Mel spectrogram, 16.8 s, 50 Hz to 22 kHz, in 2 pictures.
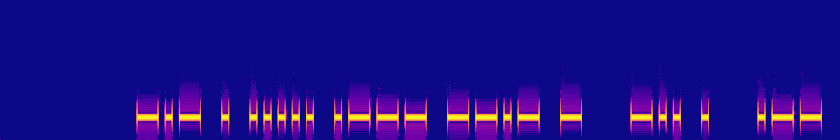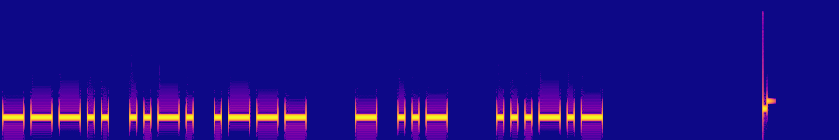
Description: Morse code, heard as a keyed tone, about 17 wpm, 700 Hz. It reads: KE5JQT DE W8FJ TU <SK>
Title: Practice QSO - Exchange 4 - Ending - 17wpm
